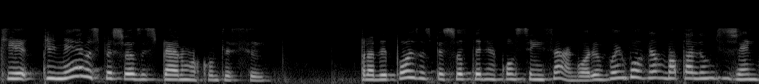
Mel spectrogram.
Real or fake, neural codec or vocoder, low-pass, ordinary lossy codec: fake; codec, 16 kHz, 1 kbps, FreqCodec, larger model; 5.4 kHz; none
